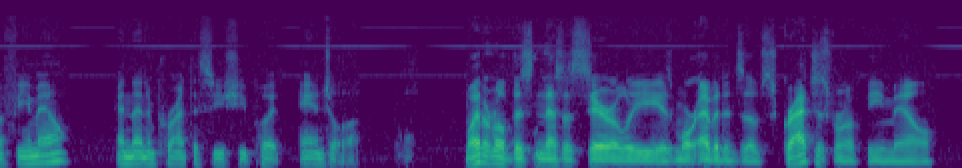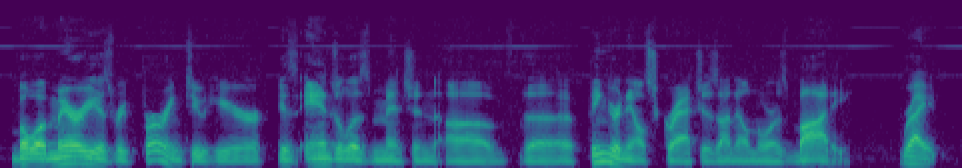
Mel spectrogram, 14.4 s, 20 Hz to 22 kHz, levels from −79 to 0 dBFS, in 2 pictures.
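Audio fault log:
throughout, USB whine: A steady 8 kHz whine sits about 30 dB below the speech. That pitch matches the 125-microsecond microframes of USB bus current leaking into the audio.
throughout, low bit depth without dither: Grainy distortion follows the speech and turns quiet passages gritty. This likely comes from truncation to 8 bits without dither, leaving error around 30 dB down.
2.97 to 3.14 s and 3.99 to 4.12 s, echo leak: Brief delayed copies of the speech return 434 ms late. The first is faint and the second louder. A far-end echo canceller likely let loudspeaker pickup through.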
